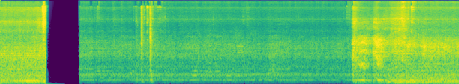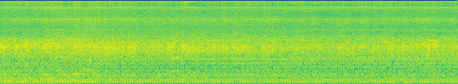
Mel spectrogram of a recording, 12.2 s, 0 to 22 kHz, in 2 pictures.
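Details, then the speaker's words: Isuzu Bighorn restarted after about 8 months parked (not run since end of 2022), previously hard starting: engine catches after a few seconds and settles into a steady, even idle with no knocks or misses; normal idle. "lebih kurang 78 bulan lah sudah tidak bergerak keretanya akhirnya keretanya hidup lagi selepas 8 bulan"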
